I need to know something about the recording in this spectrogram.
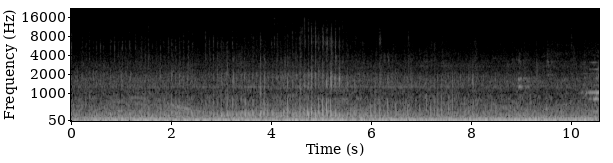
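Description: A steady low rumble, with an engine passing that is loudest about four to five seconds in.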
